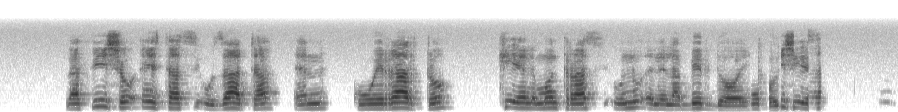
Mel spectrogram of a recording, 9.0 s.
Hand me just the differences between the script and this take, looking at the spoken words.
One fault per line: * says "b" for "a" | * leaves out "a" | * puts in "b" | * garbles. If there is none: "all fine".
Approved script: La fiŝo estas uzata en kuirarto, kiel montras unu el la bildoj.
* garbles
